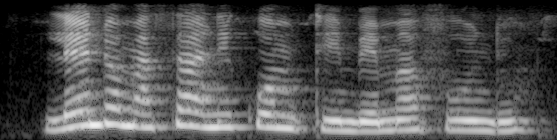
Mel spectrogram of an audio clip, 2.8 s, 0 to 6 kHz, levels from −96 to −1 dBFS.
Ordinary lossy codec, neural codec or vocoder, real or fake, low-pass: none; none; real; 5.4 kHz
